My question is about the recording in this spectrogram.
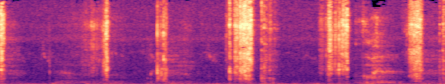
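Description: Steel pointing trowel scraping and cutting lime mortar on a brick trowel: several short metal-on-mortar scrapes about a second apart.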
